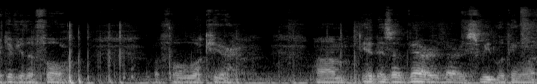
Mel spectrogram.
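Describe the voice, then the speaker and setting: A man's voice: medium pitch, reverberant, rough recording. A man with a Boston accent, a tech vlogger talking casually through an unboxing from his living room, rambling with lots of ums and restarts into a camera on a tripod.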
